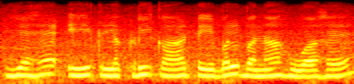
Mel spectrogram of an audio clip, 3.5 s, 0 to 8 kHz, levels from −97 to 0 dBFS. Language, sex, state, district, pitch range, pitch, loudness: Hindi, male, Punjab, Fazilka, 195-215 Hz, 205 Hz, -13 LUFS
